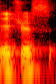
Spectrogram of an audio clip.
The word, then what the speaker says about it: Idris: I said his name wrong, but... – It's Idris. It's cool.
